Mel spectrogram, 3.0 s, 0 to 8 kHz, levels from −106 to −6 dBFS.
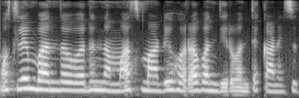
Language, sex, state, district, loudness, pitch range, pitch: Kannada, female, Karnataka, Bangalore, -17 LUFS, 230-250 Hz, 235 Hz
